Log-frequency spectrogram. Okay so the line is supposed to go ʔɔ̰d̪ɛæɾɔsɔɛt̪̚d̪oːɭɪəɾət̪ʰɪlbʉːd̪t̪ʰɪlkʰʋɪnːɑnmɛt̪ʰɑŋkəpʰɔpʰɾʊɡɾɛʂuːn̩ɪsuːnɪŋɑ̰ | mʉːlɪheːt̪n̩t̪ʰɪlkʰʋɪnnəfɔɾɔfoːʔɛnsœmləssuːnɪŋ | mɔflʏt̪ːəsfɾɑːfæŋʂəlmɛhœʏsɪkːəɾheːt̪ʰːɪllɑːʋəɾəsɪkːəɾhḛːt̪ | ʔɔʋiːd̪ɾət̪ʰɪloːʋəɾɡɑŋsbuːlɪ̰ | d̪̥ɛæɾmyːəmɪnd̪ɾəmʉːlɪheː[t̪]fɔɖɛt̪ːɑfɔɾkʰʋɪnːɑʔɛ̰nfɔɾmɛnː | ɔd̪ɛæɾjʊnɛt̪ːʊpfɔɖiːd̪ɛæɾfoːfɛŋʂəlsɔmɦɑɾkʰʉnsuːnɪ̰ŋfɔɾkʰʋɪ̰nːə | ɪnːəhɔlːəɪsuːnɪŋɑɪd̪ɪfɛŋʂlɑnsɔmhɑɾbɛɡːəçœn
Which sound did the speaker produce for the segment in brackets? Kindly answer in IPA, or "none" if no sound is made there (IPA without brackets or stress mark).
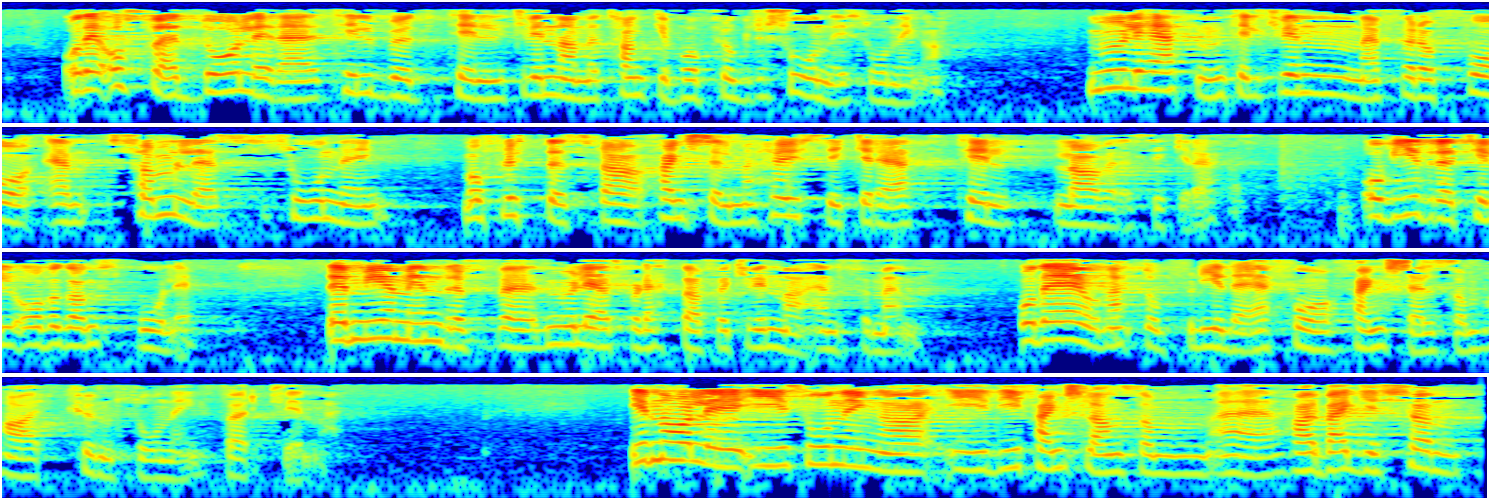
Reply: t̪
